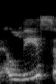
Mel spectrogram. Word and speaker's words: Alysse: Elise, am I pronouncing that right? – You are, but that is my middle name.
